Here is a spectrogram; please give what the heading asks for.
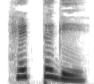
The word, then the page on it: ಹೆಟ್ಟಗೆ: heṭṭage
